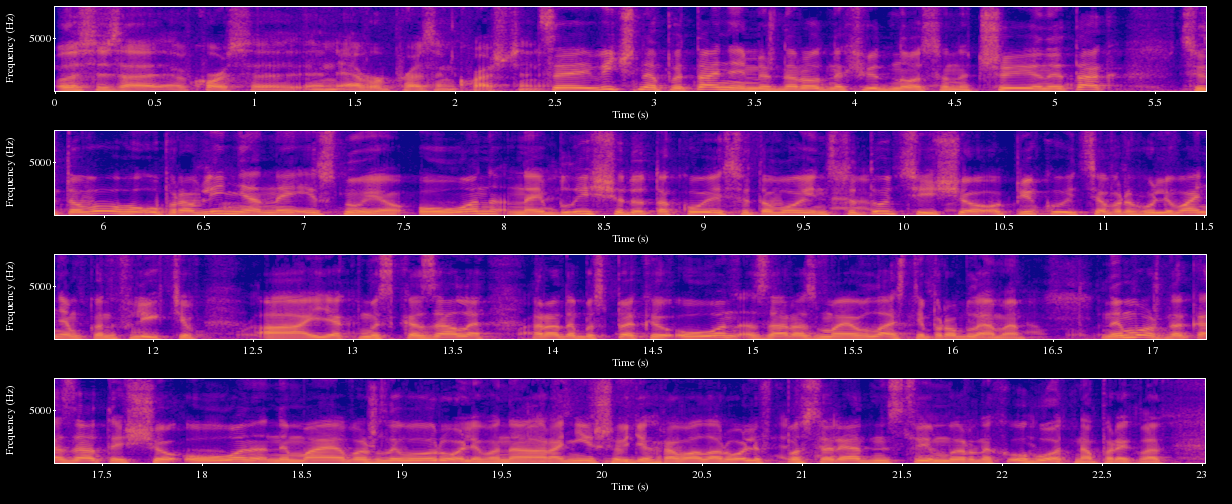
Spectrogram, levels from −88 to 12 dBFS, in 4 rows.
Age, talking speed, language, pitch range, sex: 30-49, 135 wpm, Ukrainian, 125-160 Hz, male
